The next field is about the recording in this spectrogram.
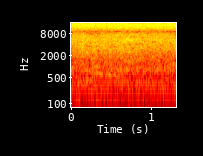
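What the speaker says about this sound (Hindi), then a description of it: "तो देखो ये है झरना।" A waterfall at Guru Nanak's bathing place in Menchukha, Arunachal Pradesh, roars as a steady broadband rush of falling water, close and loud, with no break across the moment.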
